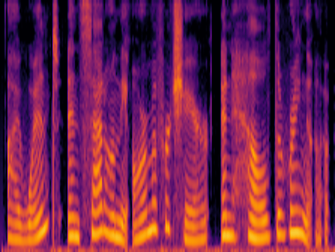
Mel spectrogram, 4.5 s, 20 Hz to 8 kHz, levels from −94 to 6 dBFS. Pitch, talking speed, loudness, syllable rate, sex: 225 Hz, 200 wpm, -17 LUFS, 3.8 syllables/s, female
